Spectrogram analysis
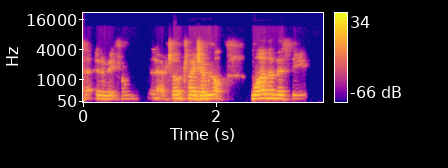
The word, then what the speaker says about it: trigeminal: Trigami. I don't know how to say it. Okay. Trigeminal.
